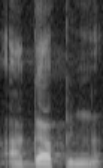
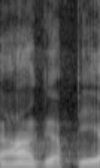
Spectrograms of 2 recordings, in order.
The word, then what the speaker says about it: agape: Agape, que a gente fala sempre ágape, né, em português, mas é que o grego não suporta a primeira sendo a sílaba tônica, né? Então não é agape, não é ágape, é agape, não é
